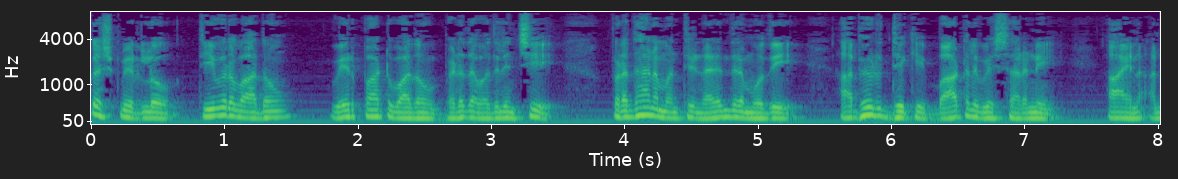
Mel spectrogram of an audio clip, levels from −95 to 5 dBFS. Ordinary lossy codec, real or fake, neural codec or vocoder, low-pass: none; real; none; none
